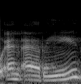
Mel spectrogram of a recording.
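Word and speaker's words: n-ary: Nah, relasi yang lebih umum dan menghubungkan lebih dari dua himpunan dikatakan sebagai NRI atau bacanya adalah NR.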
